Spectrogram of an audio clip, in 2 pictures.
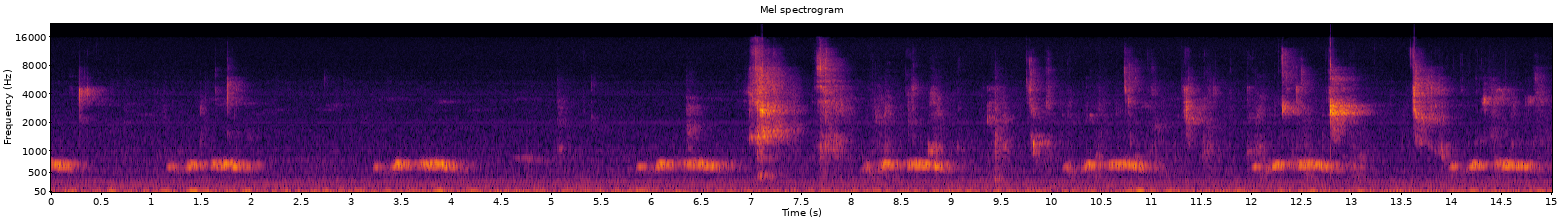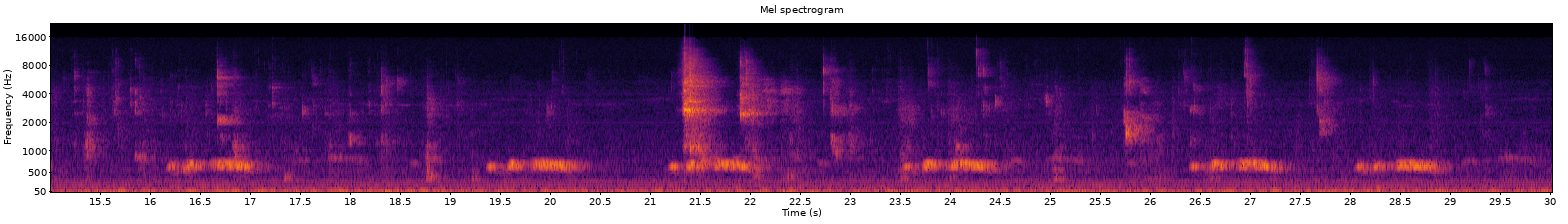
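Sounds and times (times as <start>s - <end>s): crunchy chewing of fruit: 6.4s - 30.0s.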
